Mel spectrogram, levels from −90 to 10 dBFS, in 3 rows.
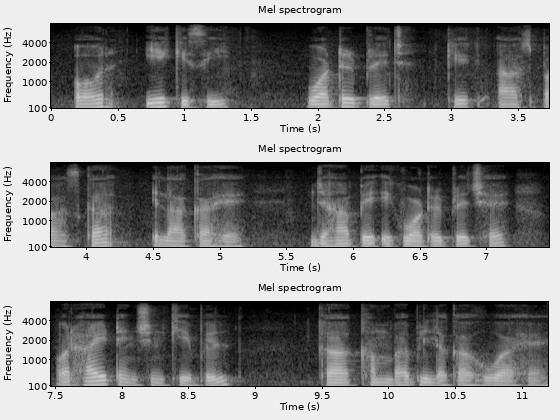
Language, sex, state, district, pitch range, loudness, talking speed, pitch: Hindi, male, Uttar Pradesh, Jyotiba Phule Nagar, 105-115 Hz, -20 LUFS, 145 wpm, 110 Hz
